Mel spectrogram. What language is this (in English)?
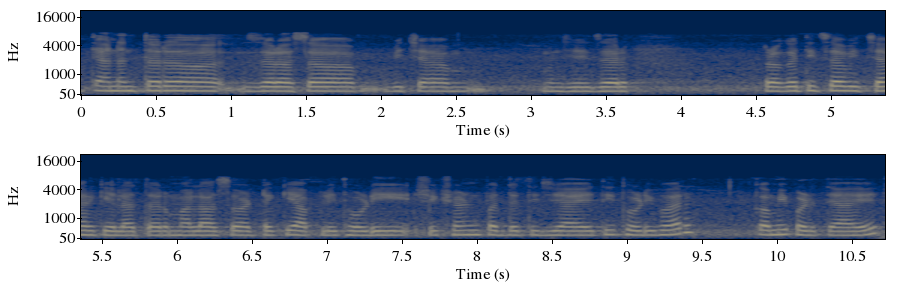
Marathi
